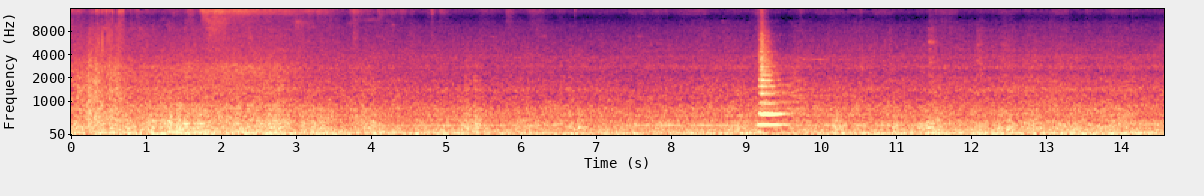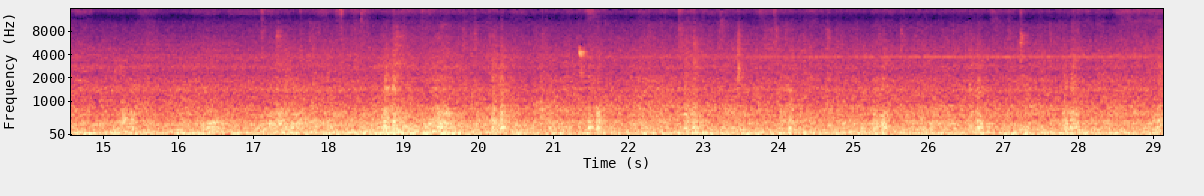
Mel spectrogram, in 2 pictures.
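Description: Running sound of a Keikyu 1000 series electric train with a Toshiba IGBT-VVVF inverter, cruising between stations: a steady rumble of wheels and traction motors with a faint motor tone. A short, loud horn blast sounds about nine seconds in.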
